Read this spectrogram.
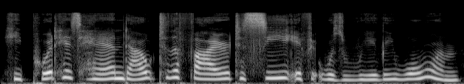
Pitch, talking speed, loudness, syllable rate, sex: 250 Hz, 195 wpm, -16 LUFS, 3.5 syllables/s, female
